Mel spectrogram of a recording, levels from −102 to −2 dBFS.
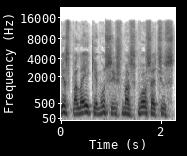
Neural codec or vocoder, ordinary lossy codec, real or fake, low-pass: vocoder, 44.1 kHz, 128 mel bands every 512 samples, BigVGAN v2; AAC, 48 kbps; fake; 14.4 kHz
